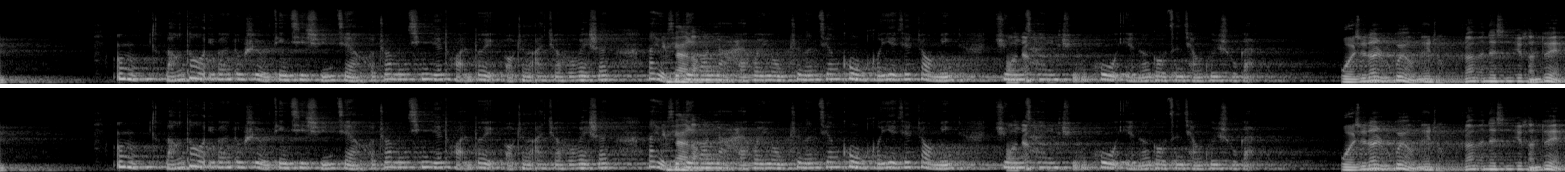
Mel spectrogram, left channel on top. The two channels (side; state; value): both; identical; correlation 1.00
